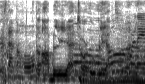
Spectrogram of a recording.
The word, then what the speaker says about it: oubliette: oubliette.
